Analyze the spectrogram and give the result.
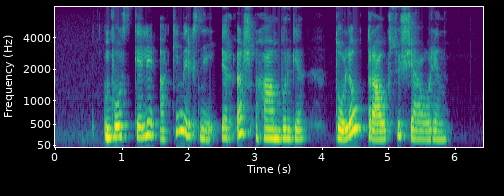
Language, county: Lithuanian, Marijampolė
